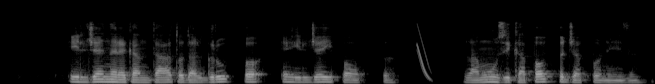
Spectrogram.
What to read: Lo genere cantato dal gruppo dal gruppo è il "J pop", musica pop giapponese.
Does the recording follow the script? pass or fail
fail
